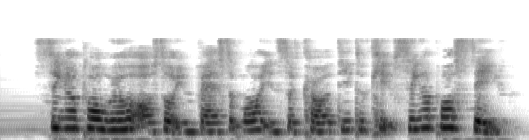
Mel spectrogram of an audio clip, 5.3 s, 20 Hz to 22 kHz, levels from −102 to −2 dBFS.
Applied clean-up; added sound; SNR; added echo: classical method WPE with log-MMSE.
